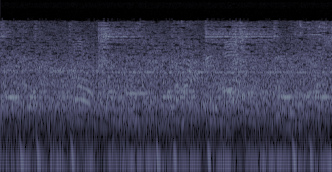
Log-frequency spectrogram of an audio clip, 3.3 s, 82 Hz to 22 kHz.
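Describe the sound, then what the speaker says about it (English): A football stadium crowd roars in a continuous, loud wash of cheering and noise, with rhythmic thumps and claps running underneath. "The crowd getting into it as we come up on a big 3rd down."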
